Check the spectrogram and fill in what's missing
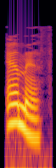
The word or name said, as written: emeth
